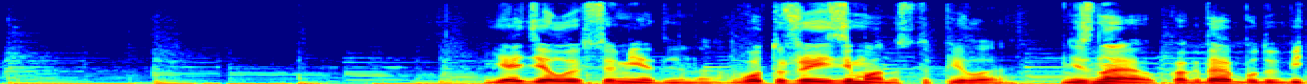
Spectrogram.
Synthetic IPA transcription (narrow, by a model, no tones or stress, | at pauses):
jadʲe̞lˠəjʊfsʲɵmʲe̞d̪lʲɪnːəvo̞t̪ʊʐɛɪzʲɪmanəst̪ʊpʲilˠə̰nʲɪznajʊkɐɡd̪abud̪ʊbʲi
